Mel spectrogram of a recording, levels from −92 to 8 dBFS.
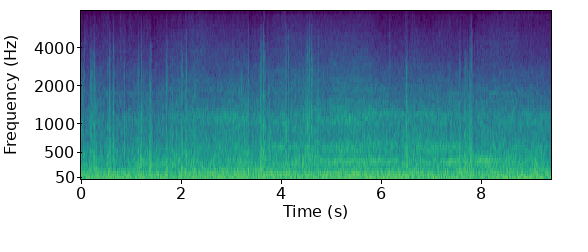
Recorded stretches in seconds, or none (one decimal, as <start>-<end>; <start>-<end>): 0.0-9.4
